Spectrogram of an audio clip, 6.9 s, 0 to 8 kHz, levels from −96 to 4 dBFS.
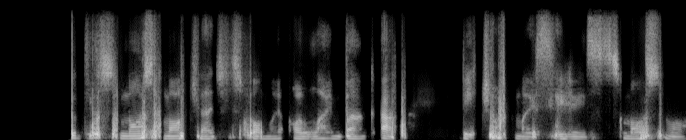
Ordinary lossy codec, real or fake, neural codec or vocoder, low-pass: none; fake; codec, 16 kHz, 2 kbps, X-Codec, HuBERT features, trained on general audio; 7.2 kHz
